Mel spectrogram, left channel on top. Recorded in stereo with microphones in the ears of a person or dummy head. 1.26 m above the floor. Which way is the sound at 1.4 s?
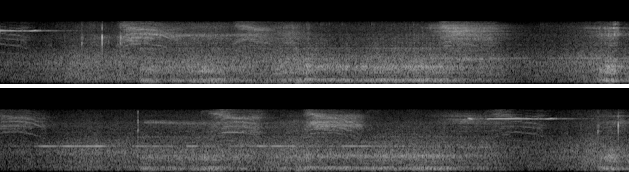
75° left (ahead or behind).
